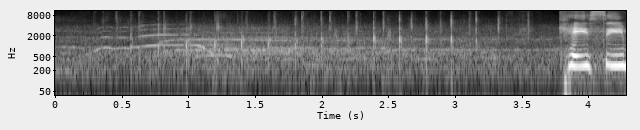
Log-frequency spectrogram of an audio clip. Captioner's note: audience cheering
